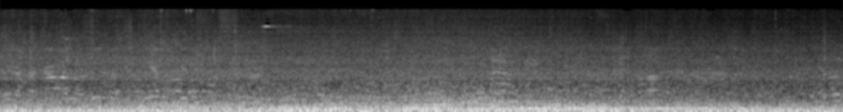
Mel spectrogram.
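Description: Open-air street market ambience: indistinct voices of people talking among the stalls over a steady low rumble.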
